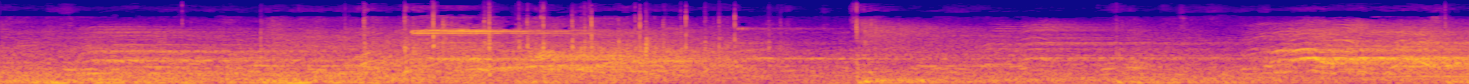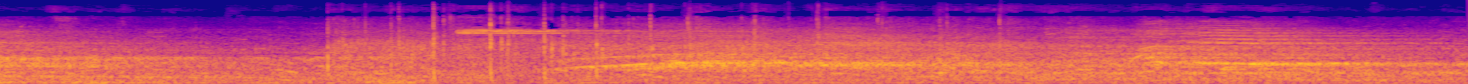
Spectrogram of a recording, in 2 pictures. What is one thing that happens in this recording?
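A volleyball is struck by hands.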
